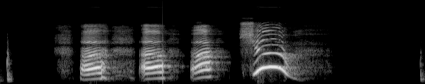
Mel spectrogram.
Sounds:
Sneeze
